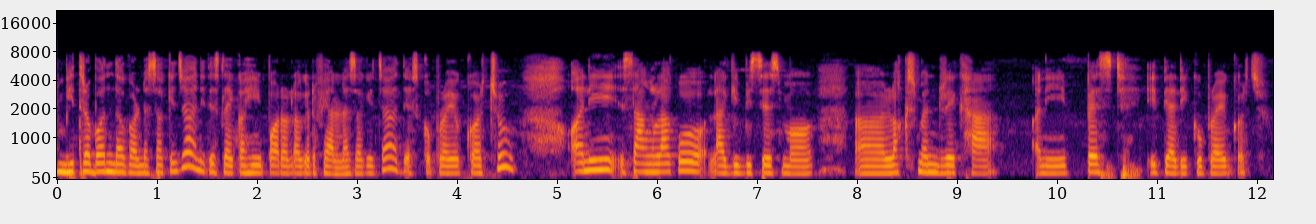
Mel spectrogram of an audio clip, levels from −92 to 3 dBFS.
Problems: background sounds at intervals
